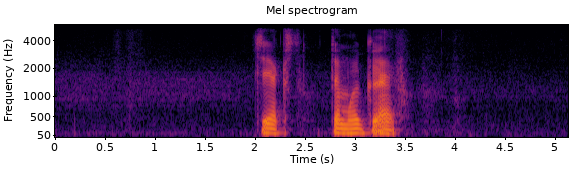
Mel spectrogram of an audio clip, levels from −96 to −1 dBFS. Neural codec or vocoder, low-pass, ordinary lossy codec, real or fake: none; 5.4 kHz; none; real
